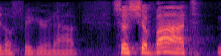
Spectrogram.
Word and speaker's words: Shabbat: Shabbat is how a Jew would pronounce this word.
